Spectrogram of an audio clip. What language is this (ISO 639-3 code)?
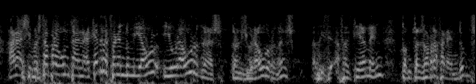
cat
